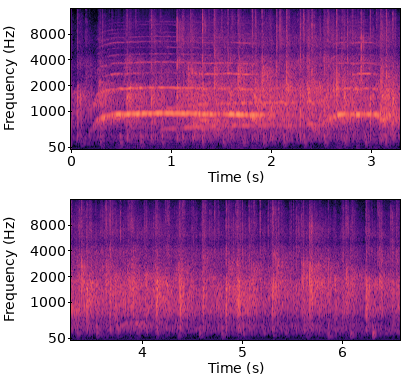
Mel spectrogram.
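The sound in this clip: A church audience applauds to welcome a newcomer, with steady, sustained clapping from many hands that fades gradually toward the end.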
